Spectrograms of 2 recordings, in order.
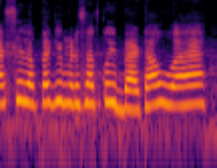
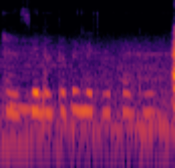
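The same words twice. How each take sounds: First: Said in the usual way. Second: Softer, hushed spooky aside. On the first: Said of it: "ऐसे लगता है कोई मेरे साथ बैठा है". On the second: Pretend. Vlogger on a swing tells fans, hushed and eerie. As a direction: drop to an eerie near-whisper.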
